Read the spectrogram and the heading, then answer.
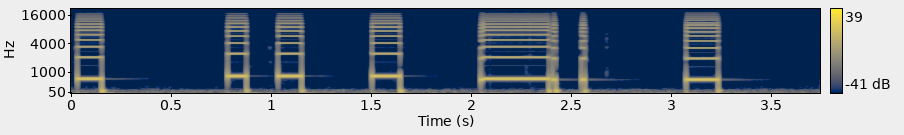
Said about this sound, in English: Now try to push the button. Oh, my goodness. We got beeps.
